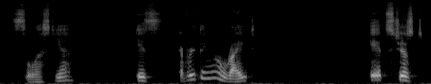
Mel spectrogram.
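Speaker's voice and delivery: anxious, rising and rushed; worried young voice, hurrying. A narrator's reading. Twilight worried about sick Celestia.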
